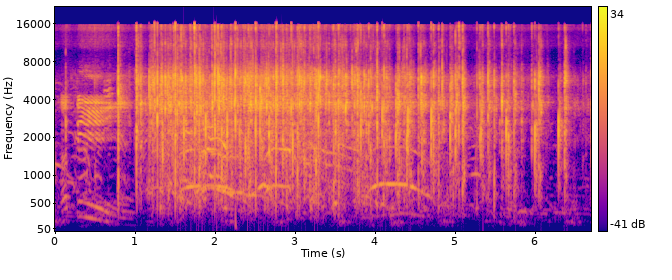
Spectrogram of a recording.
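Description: Children cheer and clap loudly outdoors.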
